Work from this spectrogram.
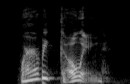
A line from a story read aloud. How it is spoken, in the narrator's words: Ekiwaka said, whispering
